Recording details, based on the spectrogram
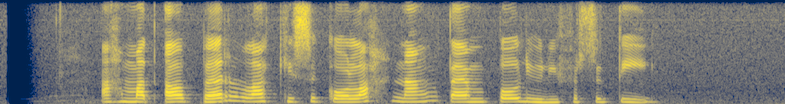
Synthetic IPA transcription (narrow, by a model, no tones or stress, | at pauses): ʔahmat̪alb̥a̤rlaɡ̥i̤səkolahnaŋt̪ɛmpəljunifərsit̪i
